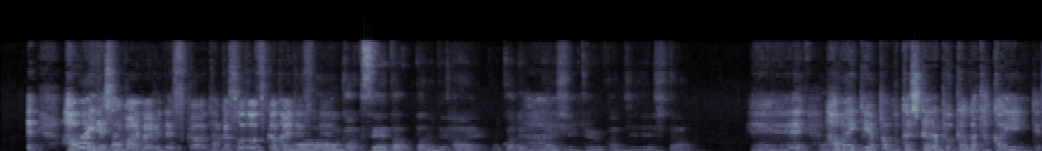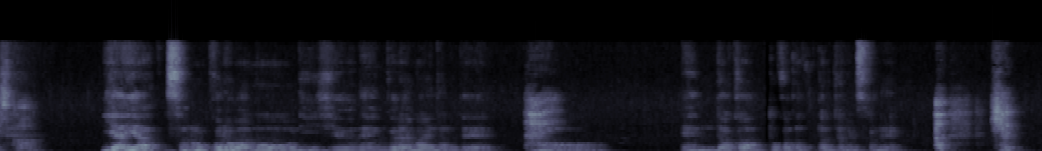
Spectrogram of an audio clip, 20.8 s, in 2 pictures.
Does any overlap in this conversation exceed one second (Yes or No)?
No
